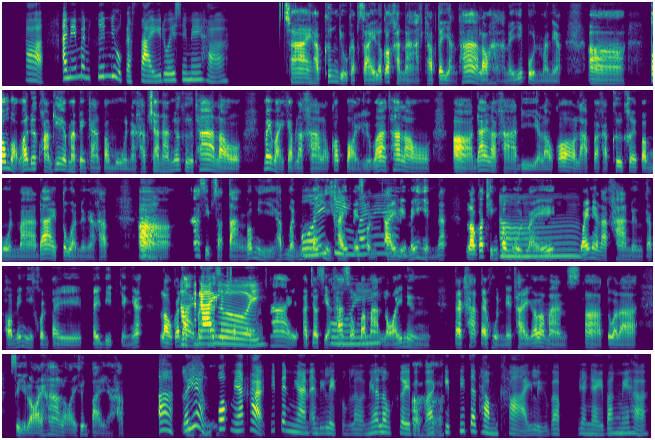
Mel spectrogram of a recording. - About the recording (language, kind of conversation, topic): Thai, podcast, เมื่อยุ่งจนแทบไม่มีเวลา คุณจัดสรรเวลาให้ได้ทำงานอดิเรกอย่างไร?
- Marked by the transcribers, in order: other background noise; "เนี่ย" said as "เมี่ยน"; drawn out: "อ๋อ"; in English: "Bid"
